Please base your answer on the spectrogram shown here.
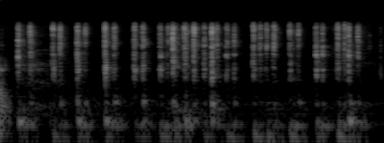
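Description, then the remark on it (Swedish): Rapid, continuous clicking of computer keys being typed, steady with small pauses between bursts, with no voices present. “Det knappas.”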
